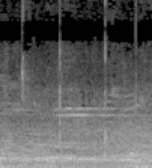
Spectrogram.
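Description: A volleyball bounces on a wooden floor.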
